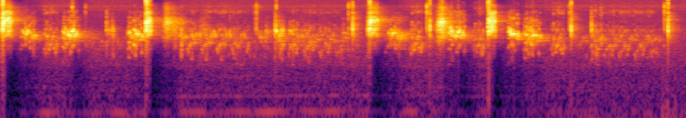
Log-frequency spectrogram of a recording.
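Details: A single loud adult male budgerigar, out of its cage atop a television, chatters continuously with high chirps, squeaks and clicking notes in quick irregular phrases separated by brief pauses.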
